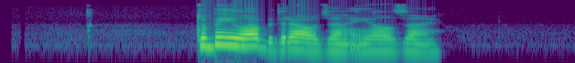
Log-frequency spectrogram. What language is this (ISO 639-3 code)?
lav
